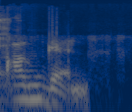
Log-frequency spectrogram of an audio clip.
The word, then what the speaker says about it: Aangen: She's the founder and executive director, and here's another one that requires pronunciation, A-A-N-G-N. – A-A-N-G-E-N. – E-E-N. – Aangen.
